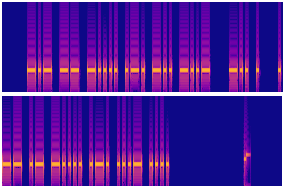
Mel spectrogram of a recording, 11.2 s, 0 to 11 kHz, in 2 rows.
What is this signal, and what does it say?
Morse code, heard as a keyed tone, about 22 wpm, 700 Hz. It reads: KM6RDX DE WA6RVH
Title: USA Callsign DE Callsign - 6 Characters - 22wpm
